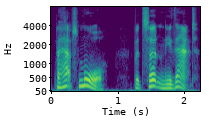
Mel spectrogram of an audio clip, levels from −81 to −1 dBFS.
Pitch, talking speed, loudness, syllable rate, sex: 155 Hz, 135 wpm, -19 LUFS, 4.6 syllables/s, male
